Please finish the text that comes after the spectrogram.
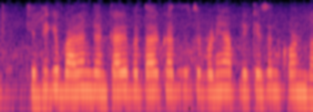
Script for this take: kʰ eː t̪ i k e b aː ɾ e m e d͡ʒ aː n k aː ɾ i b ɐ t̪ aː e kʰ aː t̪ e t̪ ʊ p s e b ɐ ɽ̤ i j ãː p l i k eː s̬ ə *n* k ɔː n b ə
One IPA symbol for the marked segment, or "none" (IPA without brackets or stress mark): n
